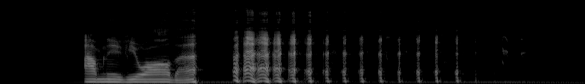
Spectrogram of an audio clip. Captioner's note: laughs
